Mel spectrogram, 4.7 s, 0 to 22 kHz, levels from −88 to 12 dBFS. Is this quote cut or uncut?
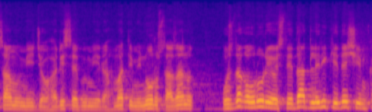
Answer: cut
